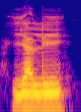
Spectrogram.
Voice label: "yali", Apatani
